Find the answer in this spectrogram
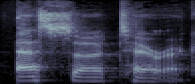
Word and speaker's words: esoteric: And this word has 4 syllables, and the stress is on that third syllable, esoteric.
